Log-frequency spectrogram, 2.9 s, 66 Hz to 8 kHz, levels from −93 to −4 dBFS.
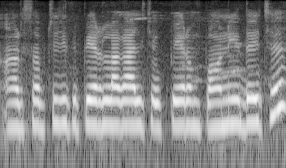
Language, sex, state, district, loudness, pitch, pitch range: Maithili, female, Bihar, Begusarai, -15 LUFS, 225 Hz, 220-230 Hz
